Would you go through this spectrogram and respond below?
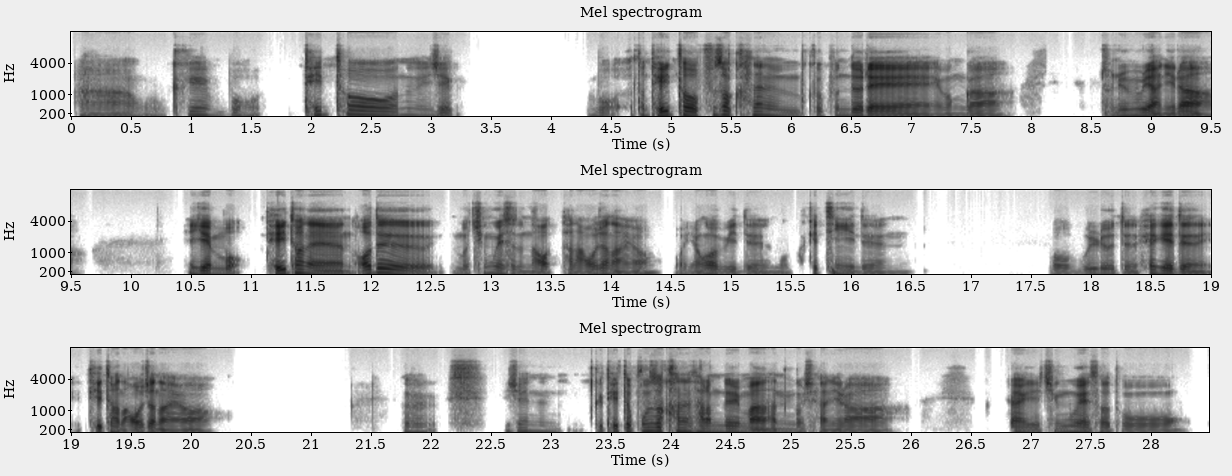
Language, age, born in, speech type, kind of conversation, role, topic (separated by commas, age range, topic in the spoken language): Korean, 30-34, South Korea, conversation, unstructured, none, 기술이 바꿔 놓은 일상의 변화 중에서 가장 놀라운 것은 무엇인가요?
